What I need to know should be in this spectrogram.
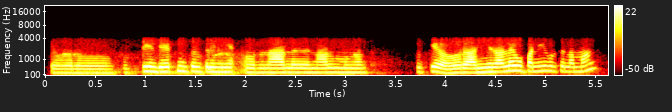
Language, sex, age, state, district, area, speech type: Tamil, female, 30-45, Tamil Nadu, Mayiladuthurai, urban, conversation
